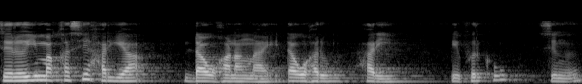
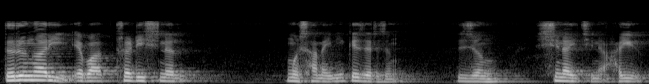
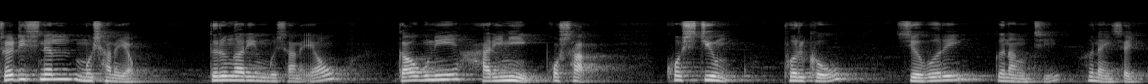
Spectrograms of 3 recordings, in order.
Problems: none marked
